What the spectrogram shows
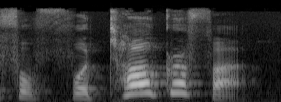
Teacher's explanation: and graph also un unstressed but when it comes to photographer fo is unstressed tog is stressed ra unstressed far also unstressed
